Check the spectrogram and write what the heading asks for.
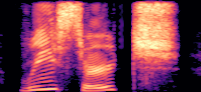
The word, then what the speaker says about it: research: Research starts with re, the stressed vowels, not vowel, the stressed syllable sound, which has a short and relaxed e vowel sound, followed by search. Again, search, still. It starts with a hissing sound and ends with the sound that ch makes, or ch. Search. It has a long e vowel sound. Research.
